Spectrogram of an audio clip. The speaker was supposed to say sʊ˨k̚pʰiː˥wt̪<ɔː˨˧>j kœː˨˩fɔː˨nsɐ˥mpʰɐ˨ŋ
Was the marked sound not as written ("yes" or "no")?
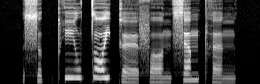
yes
